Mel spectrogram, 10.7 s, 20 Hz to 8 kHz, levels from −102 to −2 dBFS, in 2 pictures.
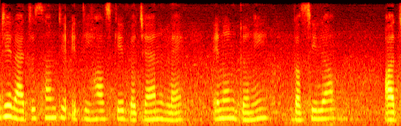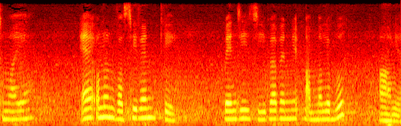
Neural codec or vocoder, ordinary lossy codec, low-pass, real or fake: codec, 24 kHz, 0.9 kbps, WavTokenizer, medium speech release version 2; none; 7.2 kHz; fake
